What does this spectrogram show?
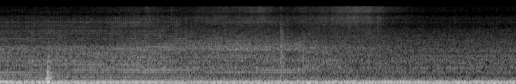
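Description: Toyota 4Runner V6 engine running steadily with a low rumble, and a short knock about half a second in.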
